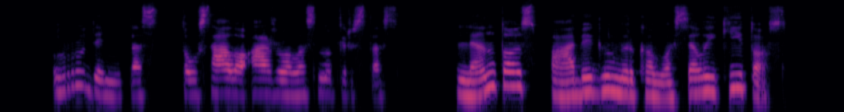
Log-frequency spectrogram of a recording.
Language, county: Lithuanian, Kaunas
